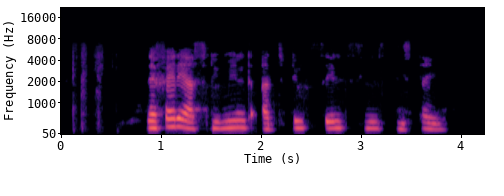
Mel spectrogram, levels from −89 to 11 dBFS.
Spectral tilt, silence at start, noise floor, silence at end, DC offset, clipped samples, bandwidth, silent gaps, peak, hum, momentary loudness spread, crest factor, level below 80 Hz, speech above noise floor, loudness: -7 dB/octave; 0.2 s; -64 dBFS; 0.4 s; under 0.1%; under 0.1%; 7.2 kHz; none; -10 dBFS; none; 14 LU; 20 dB; -80 dBFS; 35 dB; -30 LUFS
